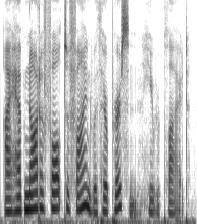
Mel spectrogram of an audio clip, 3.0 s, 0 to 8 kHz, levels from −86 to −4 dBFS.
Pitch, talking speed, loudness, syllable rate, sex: 190 Hz, 245 wpm, -17 LUFS, 5.1 syllables/s, female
